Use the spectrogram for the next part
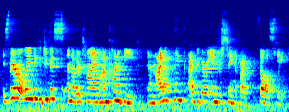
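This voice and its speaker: An actress playing a wry young stand-up comedian, speaking in a casual, naturalistic storytelling way. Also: female voice, high-pitched, fast, a bit bright. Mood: casual, friendly. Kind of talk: conversational storytelling, naturalistic film acting. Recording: roomy, echoing, faint background noise.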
